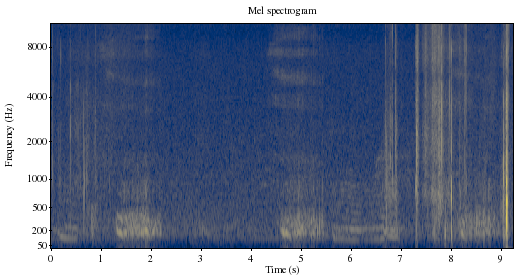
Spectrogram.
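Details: Sleeping dog snoring: two low, rattling snores a few seconds apart, then sharper snorting sniffs toward the end.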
